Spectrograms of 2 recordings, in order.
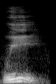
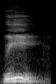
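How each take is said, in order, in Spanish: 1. Se dice como una sola sílaba. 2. Se dice como una sola sílaba.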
